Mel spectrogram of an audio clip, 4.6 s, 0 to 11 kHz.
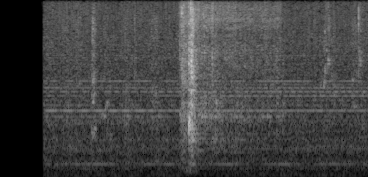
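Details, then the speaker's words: Xbox 360 disc drive after disassembly, cleaning hardened grease from the tray gears and relubricating: tray ejects normally with a quiet, brief motor whir and a single soft clack as it slides out smoothly, then closes; laser starts afterwards. "Giá đỡ xuất hiện mà không gặp vấn đề gì và chúng tôi đóng nó lại"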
